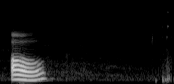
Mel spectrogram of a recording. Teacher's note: कंठौष्ठ्य में आते हैं जो गले तथा होठों से बोले जाते हैं। गले से, कंठ से और होंठ से बोले जाते हैं।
